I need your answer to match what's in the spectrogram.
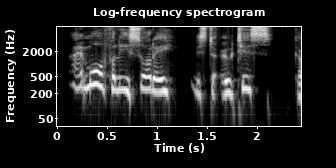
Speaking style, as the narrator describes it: gasped the boy

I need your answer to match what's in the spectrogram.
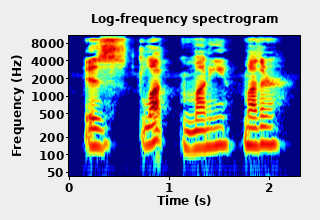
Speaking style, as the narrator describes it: he asked rather timidly

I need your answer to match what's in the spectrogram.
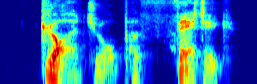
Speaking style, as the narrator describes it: she hissed

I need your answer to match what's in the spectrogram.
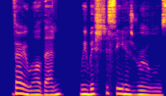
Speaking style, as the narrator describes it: said the lawyer

